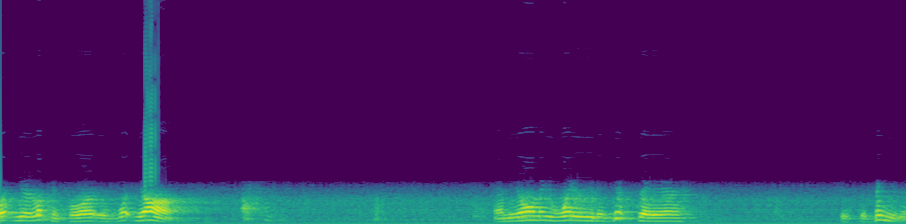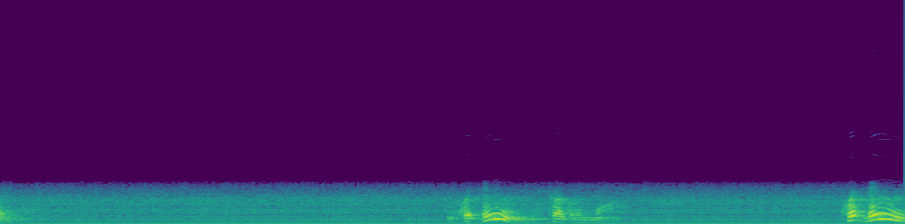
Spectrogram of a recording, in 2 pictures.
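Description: A small dog howls and yowls in short bursts nearby.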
